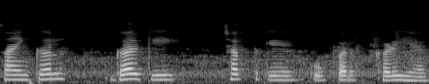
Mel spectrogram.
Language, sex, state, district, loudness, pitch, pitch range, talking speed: Hindi, female, Punjab, Fazilka, -19 LUFS, 230 Hz, 200-255 Hz, 110 wpm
